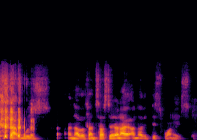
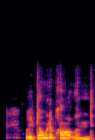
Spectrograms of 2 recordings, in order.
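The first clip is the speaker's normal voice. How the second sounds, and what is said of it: Bad Matt Riddle impression. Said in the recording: “that was a really bad Matt Riddle impression.”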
